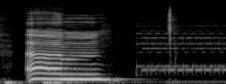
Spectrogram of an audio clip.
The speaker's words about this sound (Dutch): We gaan even een telefoontje opnemen.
